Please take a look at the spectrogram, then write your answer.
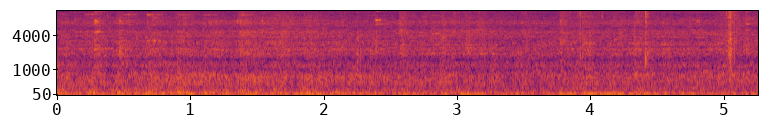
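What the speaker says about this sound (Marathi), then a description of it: "ट्रेन चालले आता" A train rumbles steadily past close by, a continuous loud roar with faint rhythmic clatter of wheels on the rails.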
